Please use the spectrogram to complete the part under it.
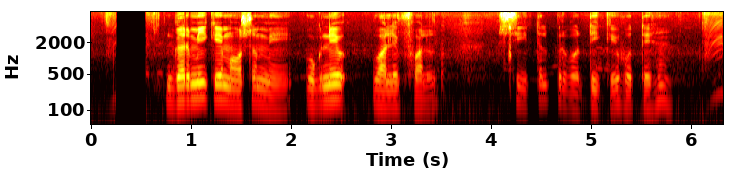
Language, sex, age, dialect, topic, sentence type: Hindi, male, 18-24, Kanauji Braj Bhasha, agriculture, statement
